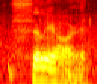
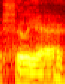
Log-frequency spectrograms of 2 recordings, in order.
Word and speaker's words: ciliare: And this is an Epidendrum ciliare, or ciliare, all depends if you want to pronounce it phonetically, but I use ciliare.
